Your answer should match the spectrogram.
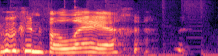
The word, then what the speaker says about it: Bougainvillea: Like how- Bougainvillea.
